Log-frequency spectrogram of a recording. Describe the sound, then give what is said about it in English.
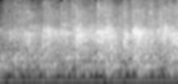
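An audience at a church service claps steadily to welcome visiting guests from China, a dense wash of many hands at moderate volume with no clear gaps, lasting a couple of seconds. “Sorry, it's hard to clap with a sword in your hand.”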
